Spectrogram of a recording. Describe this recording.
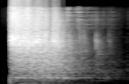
Metallic Smash
Boom, Tool, Metal, Hit, Tools, Friction, Smash, Crash, Plastic, Impact, Bang, Steel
